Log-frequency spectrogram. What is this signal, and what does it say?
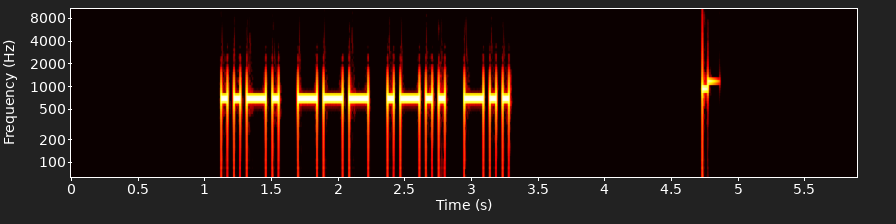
Morse code, heard as a keyed tone, about 25 wpm, 700 Hz. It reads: FOLD
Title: Multi-letter Phonemes 25wpm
